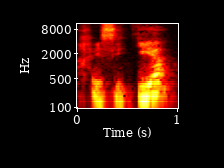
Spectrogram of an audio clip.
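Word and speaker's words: ἡσυχία: hasta el sic hasta viene del griego es sequía se pronuncia y sequía que significa estado de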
